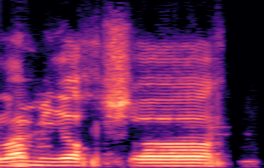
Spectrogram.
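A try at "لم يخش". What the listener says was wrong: টান হবে না, লাম ইয়াখশা।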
